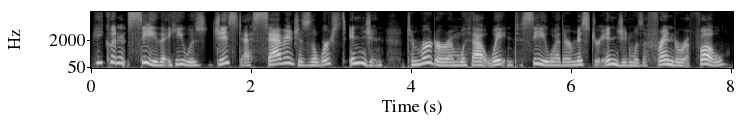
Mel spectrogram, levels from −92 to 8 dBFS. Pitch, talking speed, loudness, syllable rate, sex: 235 Hz, 215 wpm, -19 LUFS, 4.9 syllables/s, female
